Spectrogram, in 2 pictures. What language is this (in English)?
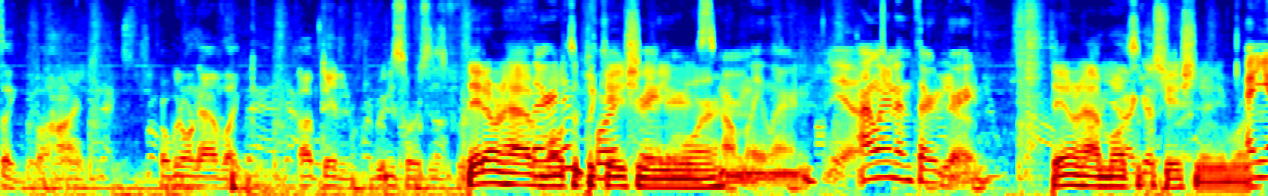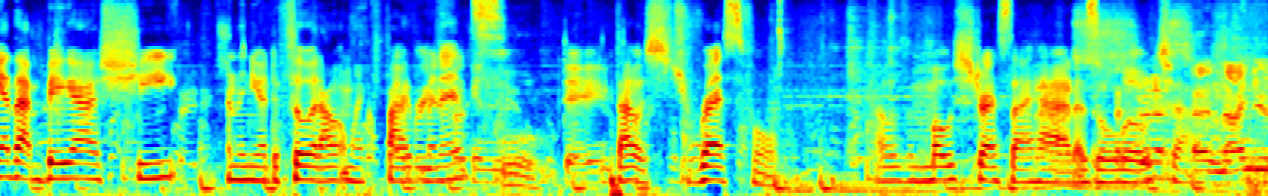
English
